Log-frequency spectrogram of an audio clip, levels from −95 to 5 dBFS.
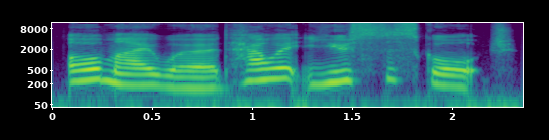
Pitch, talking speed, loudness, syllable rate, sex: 215 Hz, 205 wpm, -16 LUFS, 3.7 syllables/s, female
